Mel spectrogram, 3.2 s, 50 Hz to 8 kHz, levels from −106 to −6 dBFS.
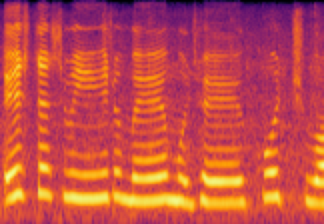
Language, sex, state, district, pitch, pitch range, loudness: Hindi, female, Madhya Pradesh, Katni, 290 Hz, 260-315 Hz, -15 LUFS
